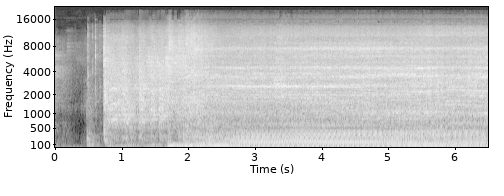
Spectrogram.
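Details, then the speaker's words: Stock 1995 Ford Explorer engine that runs but has a clear miss: cranks, catches, then settles into a lumpy idle with a regular stumble in the exhaust beat, a single-cylinder miss. "Now, the bigger elephant in the room is this engine. It does run, but it's got a clear miss in"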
